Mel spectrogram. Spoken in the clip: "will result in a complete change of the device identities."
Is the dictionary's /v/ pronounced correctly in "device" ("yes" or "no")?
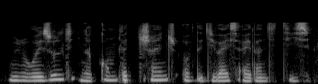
yes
